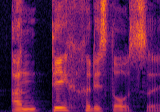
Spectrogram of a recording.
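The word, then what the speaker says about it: ἀντίχριστος: nt 크라이스트 로 있겠습니다 안 띠 흐 리스 도어스 이것이 헬라어 발음입니다 이 적그리스도가 헬라 신약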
